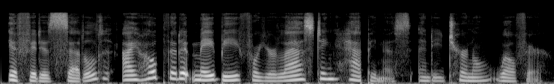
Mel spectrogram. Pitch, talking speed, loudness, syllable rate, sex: 195 Hz, 185 wpm, -18 LUFS, 4.8 syllables/s, female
